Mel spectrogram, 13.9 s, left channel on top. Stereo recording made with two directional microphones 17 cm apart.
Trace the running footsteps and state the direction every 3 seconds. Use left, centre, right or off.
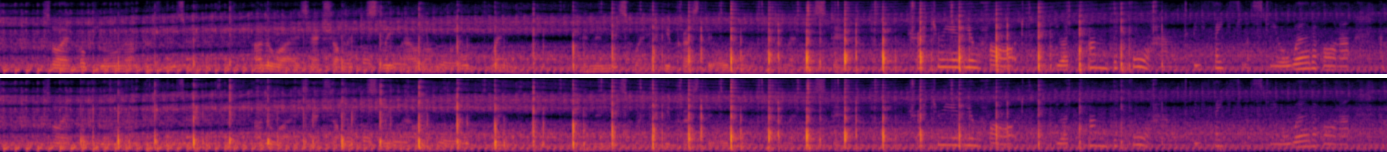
right, right, centre, left, off.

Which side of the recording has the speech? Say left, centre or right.
left.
